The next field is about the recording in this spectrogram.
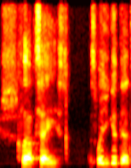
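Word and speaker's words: κλέπτης: it's Strong's G 28 and 12, and it's pronounced as it's coming up now, bro. Mhm. Strong's G 2812 Kleptase. Kleptase.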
